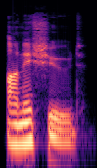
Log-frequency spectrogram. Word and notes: unissued: British English

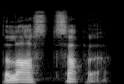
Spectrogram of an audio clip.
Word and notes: last supper: British English

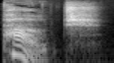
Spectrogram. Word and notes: pouch: British English

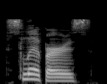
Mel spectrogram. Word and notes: slippers: British English

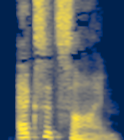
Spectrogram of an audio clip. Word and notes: exit sign: American English

